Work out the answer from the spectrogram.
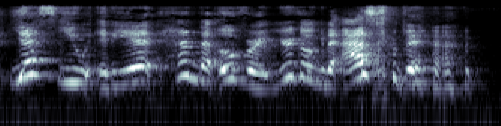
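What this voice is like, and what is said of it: Character voices while reading aloud. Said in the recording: “doing the voices and everything... you're a little switching voices”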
